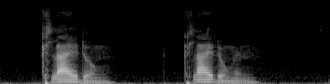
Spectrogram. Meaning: plural of Kleidung
- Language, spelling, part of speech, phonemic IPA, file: German, Kleidungen, noun, /ˈklaɪ̯dʊŋən/, De-Kleidungen.ogg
